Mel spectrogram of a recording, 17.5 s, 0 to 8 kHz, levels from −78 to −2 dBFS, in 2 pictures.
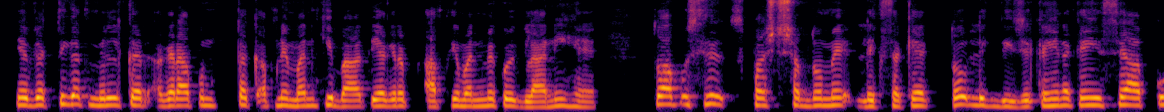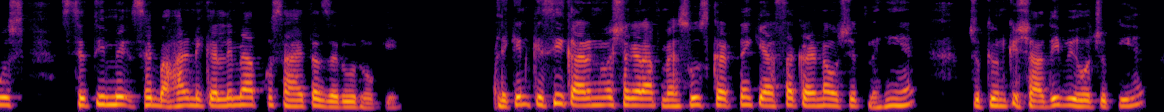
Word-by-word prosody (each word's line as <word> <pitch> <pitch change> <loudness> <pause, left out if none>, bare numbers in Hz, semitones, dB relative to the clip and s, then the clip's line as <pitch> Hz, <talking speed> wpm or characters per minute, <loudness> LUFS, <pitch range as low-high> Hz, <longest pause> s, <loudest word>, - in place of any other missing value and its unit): या 195 - +6
व्यक्तिगत 205 +3 +1
मिलकर 190 0 +2
अगर 180 +2 +2
आप 180 - +2
उन 185 -2 -1 0.2
तक 195 -4 0
अपने 185 +4 -1
मन 175 +1 0
की 200 - +3
बात 160 0 0
या 170 - +5
अगर 170 +1 0
अप 175 - -1 0.2
आपके 180 +4 -1
मन 165 -1 +1
में 180 - +1
कोई 175 -2 +3
ग्लानि 145 +4 0
है 145 -2 -5 0.4
तो 220 - +3
आप 215 0 +2
उसे 215 +1 0
स्पष्ट 190 -1 -2
शब्दों 185 -1 0
में 195 - +1
लिख 160 0 -1
सकें 175 +1 0 0.2
तो 205 +2 +5
लिख 190 -3 0
दीजिए। 155 0 -1
कहीं 175 +1 +2
न 190 - +2
कहीं 195 0 +4
इससे 200 +2 0
आपको 195 +1 +2
उस 200 0 -2 0.3
स्थिति 190 +3 +1
में 210 0 +4
से 200 - 0
बाहर 175 +1 0
निकलने 180 0 +1
में 200 - +2
आपको 195 +1 -4
सहायता 170 -2 0
ज़रूर 145 0 +1
होगी। 120 - -11 0.8
लेकिन 205 +7 +1
किसी 235 +5 +2
कारणवश 195 +1 +1
अगर 190 -1 +4
आप 180 -1 -1
महसूस 170 +3 0
करते 185 +2 +1
हैं - - -2
कि 185 - +2
ऐसा 175 +2 +1
करना 175 +1 +3
उचित 170 0 -3
नहीं 170 +7 -2
है 200 - -3 0.4
चूँकि 170 +1 +1
उनकी 170 -2 -1
शादी 165 +4 +1
भी 190 -1 +1
हो 160 -2 +2
चुकी 155 +2 -3
है 210 +6 -7
185 Hz, 235 wpm, -23 LUFS, 170-195 Hz, 0.8 s, या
